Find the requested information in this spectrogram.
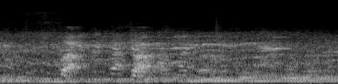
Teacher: Bibir bawah bertemu gigi seri atas, yaitu huruf fa, ya, fa. Kemudian bibir bulat, ya, udara keluar.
